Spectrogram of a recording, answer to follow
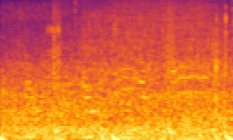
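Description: Steady, even outdoor street noise, with background music underneath.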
